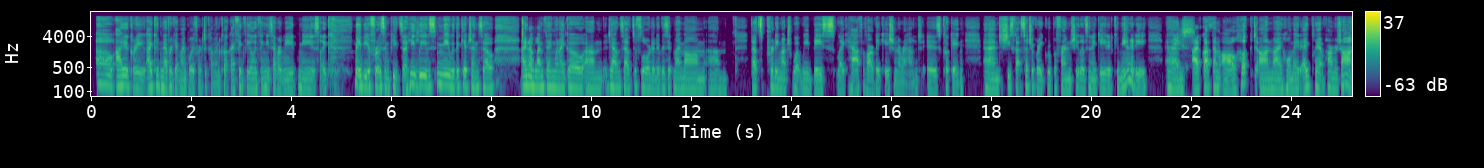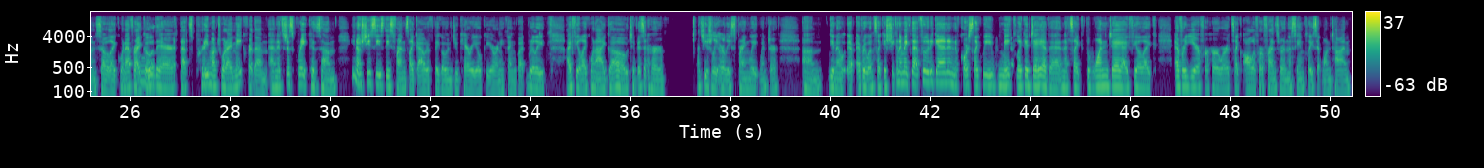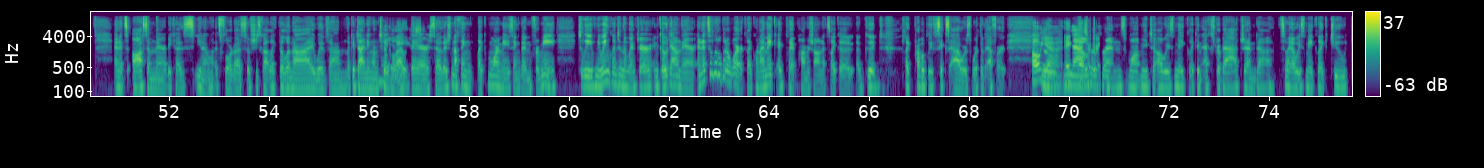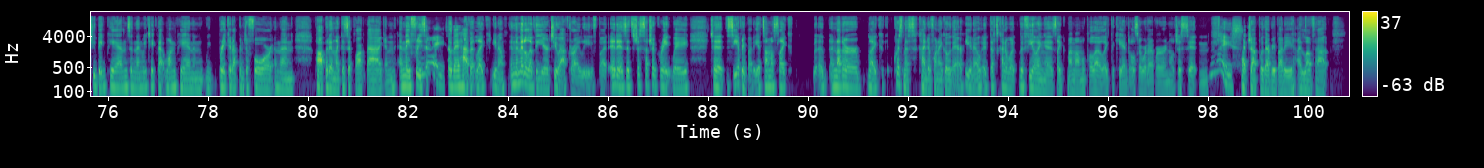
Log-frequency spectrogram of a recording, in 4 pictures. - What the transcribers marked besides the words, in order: laughing while speaking: "like"; other background noise; tapping; unintelligible speech; chuckle
- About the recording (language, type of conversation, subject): English, unstructured, How do you think food brings people together?
- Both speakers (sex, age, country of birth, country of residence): female, 45-49, United States, United States; female, 50-54, United States, United States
